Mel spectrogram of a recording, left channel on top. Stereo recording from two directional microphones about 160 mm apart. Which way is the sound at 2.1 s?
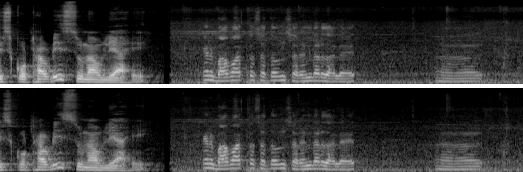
5° right (ahead or behind).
